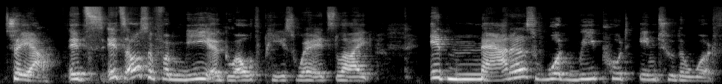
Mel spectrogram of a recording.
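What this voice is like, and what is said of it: Speaks English with a foreign accent. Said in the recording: “especially with my accent”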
